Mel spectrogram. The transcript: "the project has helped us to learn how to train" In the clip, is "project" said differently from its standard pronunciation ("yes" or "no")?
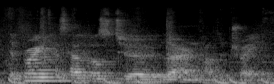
yes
